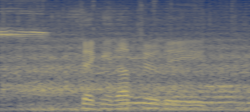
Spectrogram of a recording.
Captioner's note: whistle blows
